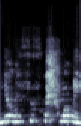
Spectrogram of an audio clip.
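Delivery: high, hurried mock-emotional dad; gushing dad. Dad clapping at the restaurant, mock-emotional insistence.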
